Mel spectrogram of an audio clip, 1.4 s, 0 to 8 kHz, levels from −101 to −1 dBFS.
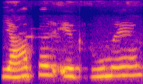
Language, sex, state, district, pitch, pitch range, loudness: Hindi, female, Delhi, New Delhi, 285 Hz, 275-315 Hz, -15 LUFS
